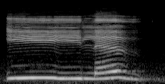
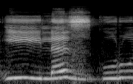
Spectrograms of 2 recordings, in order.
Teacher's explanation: Zal, hujung lidah di antara 2 gigi. So bunyi dia macam tumpul sikit. Dia tak ada bunyi berdesir, dia tidak ada bunyi berdesir z.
